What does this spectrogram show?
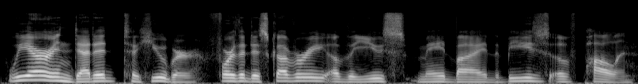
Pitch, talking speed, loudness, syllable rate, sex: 135 Hz, 160 wpm, -18 LUFS, 4.2 syllables/s, male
